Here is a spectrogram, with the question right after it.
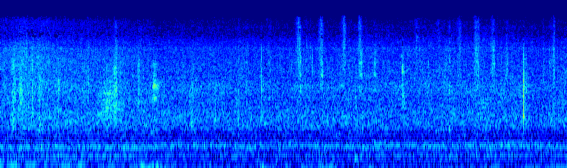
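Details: Steady humming of honey bees in an opened garden hive while its levels and frames are checked, faint ticks and one crisp click near the end.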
